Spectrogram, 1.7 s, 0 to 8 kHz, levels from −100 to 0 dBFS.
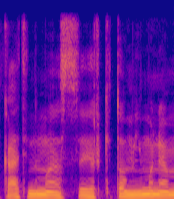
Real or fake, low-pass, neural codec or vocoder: real; 7.2 kHz; none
